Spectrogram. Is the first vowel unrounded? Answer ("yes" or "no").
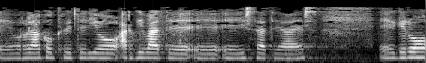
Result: no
